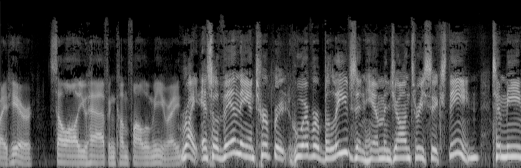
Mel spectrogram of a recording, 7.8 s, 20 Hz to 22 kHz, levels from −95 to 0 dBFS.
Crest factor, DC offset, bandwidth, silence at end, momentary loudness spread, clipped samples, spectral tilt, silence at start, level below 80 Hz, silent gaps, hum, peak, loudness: 16 dB; under 0.1%; 14.5 kHz; 0 s; 8 LU; under 0.1%; -4.5 dB/octave; 0 s; -58 dBFS; none; none; -8 dBFS; -23 LUFS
